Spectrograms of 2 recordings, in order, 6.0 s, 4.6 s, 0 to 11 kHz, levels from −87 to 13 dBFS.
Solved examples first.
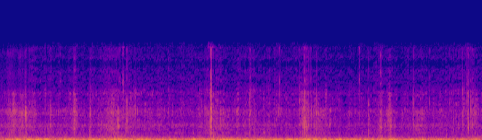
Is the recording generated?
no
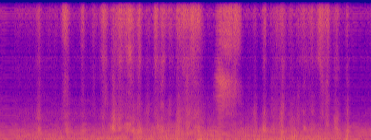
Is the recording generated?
yes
